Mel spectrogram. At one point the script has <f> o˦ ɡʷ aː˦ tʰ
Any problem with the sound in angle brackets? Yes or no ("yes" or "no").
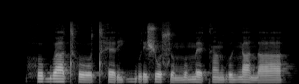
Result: yes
